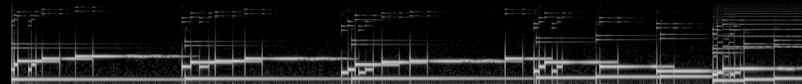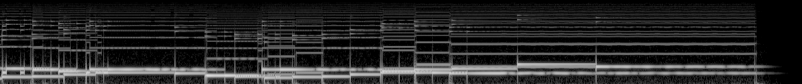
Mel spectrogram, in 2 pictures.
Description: Music Box [Game Over]; The Fantasm Soldier Valis; PC Sound Orchestra; Moonlit Night's Music Box

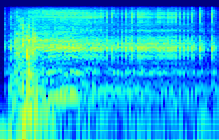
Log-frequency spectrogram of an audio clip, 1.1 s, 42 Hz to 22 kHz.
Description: door; Shin Megami Tensei IV Apocalypse; 3DS

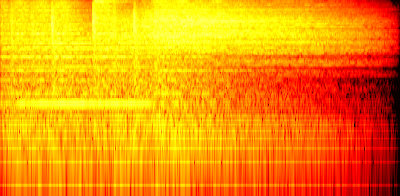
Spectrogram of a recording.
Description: sting battle victory

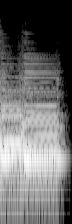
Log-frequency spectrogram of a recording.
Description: Mariachi Guitar strum; WrestleQuest

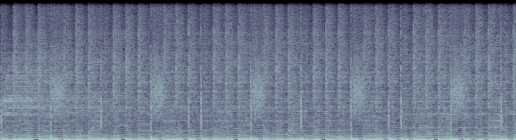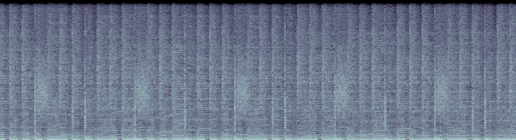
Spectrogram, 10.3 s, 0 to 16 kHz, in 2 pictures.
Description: Music Electro; Learn to Fly 3

